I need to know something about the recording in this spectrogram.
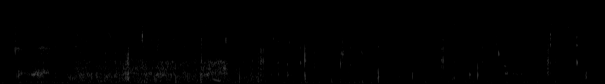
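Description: A man eating noodles off a plastic spoon: faint chewing with soft wet mouth sounds in the first couple of seconds, then a run of small mouth and spoon clicks.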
